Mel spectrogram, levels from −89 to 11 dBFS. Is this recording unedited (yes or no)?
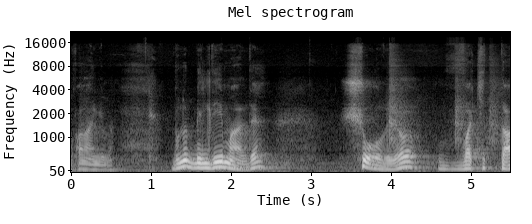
yes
